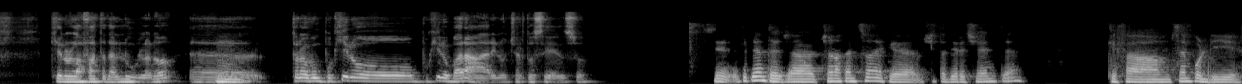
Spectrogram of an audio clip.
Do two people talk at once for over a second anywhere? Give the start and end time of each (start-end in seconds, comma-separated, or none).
none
